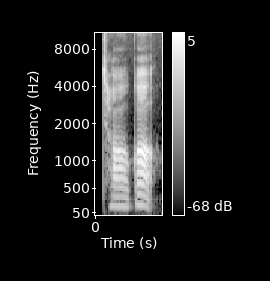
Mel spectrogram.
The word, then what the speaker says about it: 적어: The final consonant ‘ㄱ’ goes to the vowel position, you should pronounce it as . It is 연음 (=linking).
